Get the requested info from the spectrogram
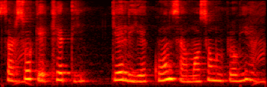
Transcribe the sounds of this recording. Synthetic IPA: sɐɾsõkekʰeːt̪i | keliekɔːnsamɔːsəmʊpjoːɡiɦɛː

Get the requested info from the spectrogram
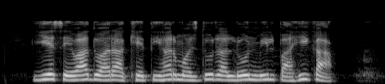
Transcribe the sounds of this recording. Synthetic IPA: jeseːʋad̪waːɾakʰeːt̪iɦəɾməd͡ʒd̪uːɾaloːnmɪlpaːɦikaː

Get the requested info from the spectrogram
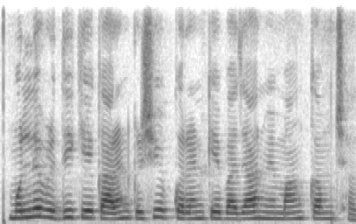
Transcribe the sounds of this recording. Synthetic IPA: mʊljəʋɾɪd̪ʱːikekaːɾəɳkɾɪʃiʊp̚kəɾəɳkebaːd͡ʒaːɾmẽmãːŋɡkɐmt͡ʃʰə

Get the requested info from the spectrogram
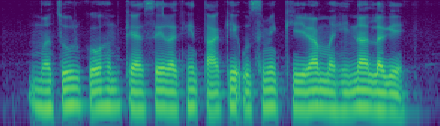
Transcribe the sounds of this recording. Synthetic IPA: mɐsuːɾkoɦɐmkɛːseɾɐkʰẽt̪aːkiʔʊsmẽkiːɾamɐɦiːnalɐɡeː

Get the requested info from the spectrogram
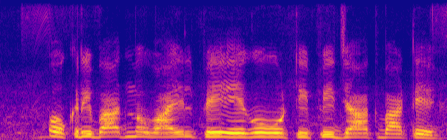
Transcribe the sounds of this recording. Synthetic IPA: oːkɾibaːd̪moːbaːɪlpeeːɡooːʈiːpid͡ʒaːt̪baːʈeː

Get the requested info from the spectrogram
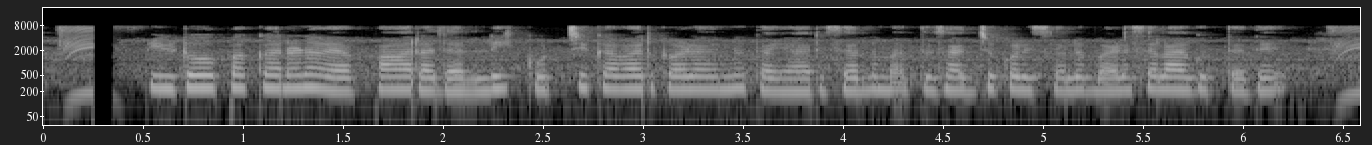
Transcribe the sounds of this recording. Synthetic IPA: piːʈoːpɐkɐɾɐɳɐʋjɐpaːɾɐd̪ɐlːikuɾt͡ʃikɐʋɐɾɡɐɭɐnːut̪ɐjaːɾisɐlumɐ̰t̪ːusɐd͡ʒːukoɭisɐlubɐɭɐsɐlaːɡut̪ːɐd̪e̞

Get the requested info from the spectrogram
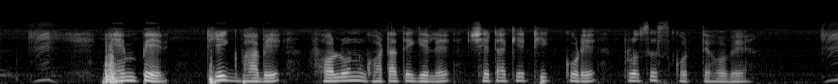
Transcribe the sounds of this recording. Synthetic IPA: hempeɾ | ʈʰikbʱabe | fʰɔlonɡʱɔʈat̪eɡeleʃeʈakeʈʰikːoɾe | pɾoseskoɾt̪eɦɔbe

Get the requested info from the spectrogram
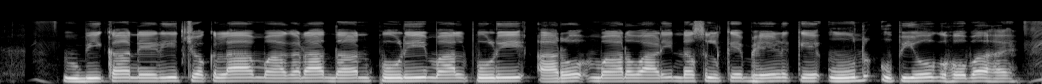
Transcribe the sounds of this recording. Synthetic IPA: bikaːneːɾit͡ʃoklamaːɡɾad̪aːnpuːɽimaːlpuːɽiaːɾomaːɾʋaːɽinəslkebʱeːɽkeuːnʊpjoːɡɦoːbaɦɛː

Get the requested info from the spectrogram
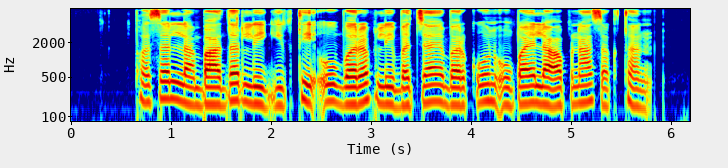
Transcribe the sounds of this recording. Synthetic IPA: pʰəsəlːabaːd̪əɾleɡɪɾt̪ʰeʔoːbəɾəpʰlebət͡ʃaːebəɾkoːnʊpaːjlaəpnasəkt̪ʰən

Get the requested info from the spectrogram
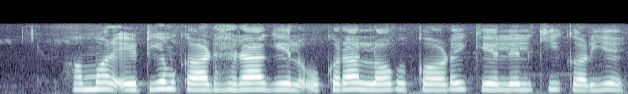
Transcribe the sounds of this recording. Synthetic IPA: həmːəɾeʈijəmkaɾɖɦeɾaɡelo̰kɾalɔɡəɽəjkelelkikəɾije

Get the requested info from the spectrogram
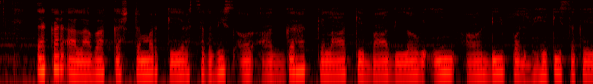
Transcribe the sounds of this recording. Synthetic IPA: ekəɾʔəlaːbakəsʈəməɾkejəɾsəɾbʱisɔːɾaɡɾəɦəkːɪlaːkebaːd̪loːɡɪnaːɖipəɾbʱeːʈisəkə

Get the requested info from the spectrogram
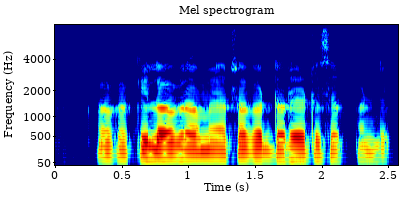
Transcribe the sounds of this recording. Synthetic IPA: ɔkɐkiloːɡɾaːmɐɐʈɾɐɡɐɖːɐɾeːʈut͡ʃɛpːɐɳɖi

